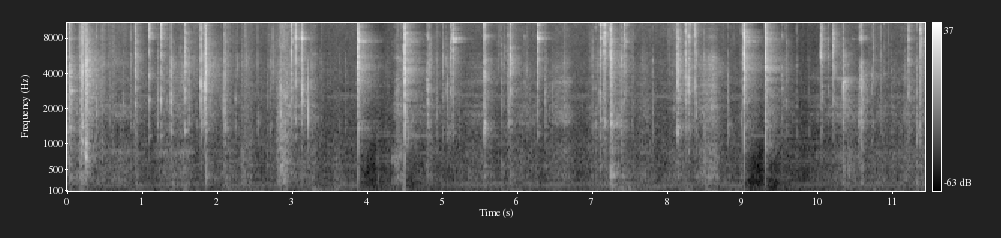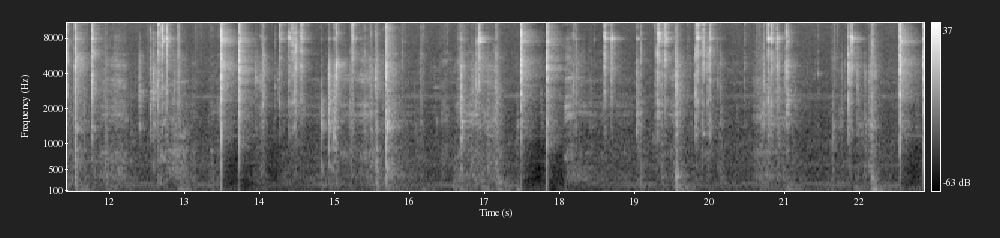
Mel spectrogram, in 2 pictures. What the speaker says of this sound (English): I have got my torque wrench sent to 120 Newton meters, so I'm gonna just check them all.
